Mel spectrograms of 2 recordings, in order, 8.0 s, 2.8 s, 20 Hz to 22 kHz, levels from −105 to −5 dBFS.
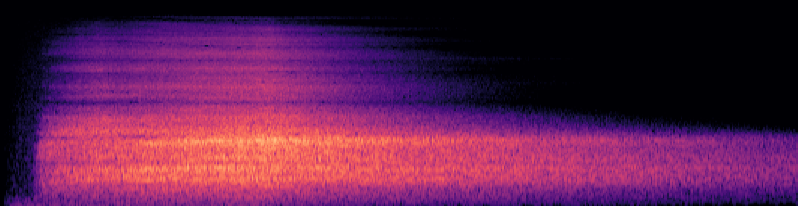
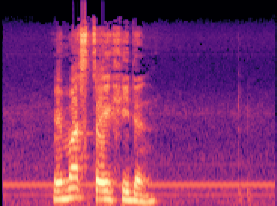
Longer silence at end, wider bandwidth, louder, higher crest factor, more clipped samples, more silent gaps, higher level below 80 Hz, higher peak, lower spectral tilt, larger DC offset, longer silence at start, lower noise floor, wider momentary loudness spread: about the same, 1.1 s vs 1.2 s; second, 14 kHz vs 20 kHz; second, -26 LUFS vs -9 LUFS; first, 20 dB vs 14 dB; neither; neither; second, -76 dBFS vs -46 dBFS; second, -10 dBFS vs 0 dBFS; second, -1 dB/octave vs -4 dB/octave; neither; second, 0.4 s vs 0.55 s; first, -58 dBFS vs -37 dBFS; first, 24 LU vs 14 LU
